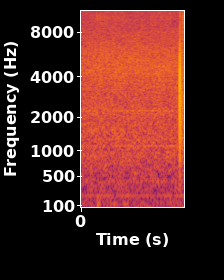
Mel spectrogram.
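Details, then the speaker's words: A single sharp click from an adult's shoulder joint popping against quiet room noise; joint crepitus. "um oh God you hear that my shoulder popping anyway"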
